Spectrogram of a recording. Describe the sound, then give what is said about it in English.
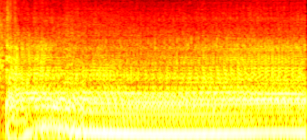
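A Dodge Challenger Hellcat engine fires up with a quick burst, then settles into a loud, deep, steady rumble, throbbing evenly with no one talking. “Here's what a Hellcat sounds like, by the way.”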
